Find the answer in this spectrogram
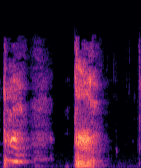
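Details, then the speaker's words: Adult woman's cough, attributed by her to seasonal allergies from heavy pollen in the mountains of North Carolina; two harsh, throaty, frog-like coughs from a tickle in the throat. "I have a first of all an ugly cough. It sounds like a frog. And second of all, I have seasonal allergies"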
